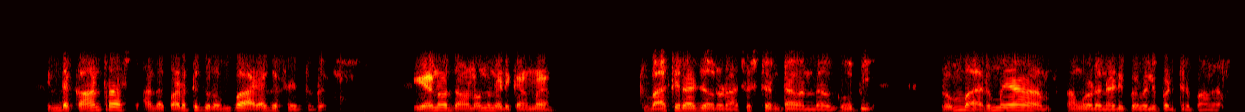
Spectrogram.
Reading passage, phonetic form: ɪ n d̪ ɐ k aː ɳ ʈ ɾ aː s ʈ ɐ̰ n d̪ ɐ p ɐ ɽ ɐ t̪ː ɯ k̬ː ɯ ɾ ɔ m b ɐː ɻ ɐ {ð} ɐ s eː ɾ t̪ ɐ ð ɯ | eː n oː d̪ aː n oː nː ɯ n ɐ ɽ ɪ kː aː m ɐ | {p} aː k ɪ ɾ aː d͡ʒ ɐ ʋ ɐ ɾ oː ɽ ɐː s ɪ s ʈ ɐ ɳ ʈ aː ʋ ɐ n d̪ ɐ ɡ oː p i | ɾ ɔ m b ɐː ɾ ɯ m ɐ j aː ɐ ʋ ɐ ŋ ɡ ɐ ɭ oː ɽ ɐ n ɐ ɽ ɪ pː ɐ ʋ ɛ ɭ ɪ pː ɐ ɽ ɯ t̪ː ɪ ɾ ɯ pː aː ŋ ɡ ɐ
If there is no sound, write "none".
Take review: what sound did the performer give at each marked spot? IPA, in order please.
ɣ, b

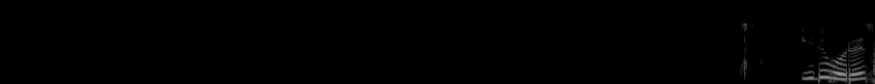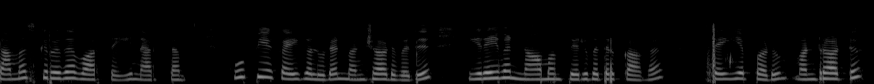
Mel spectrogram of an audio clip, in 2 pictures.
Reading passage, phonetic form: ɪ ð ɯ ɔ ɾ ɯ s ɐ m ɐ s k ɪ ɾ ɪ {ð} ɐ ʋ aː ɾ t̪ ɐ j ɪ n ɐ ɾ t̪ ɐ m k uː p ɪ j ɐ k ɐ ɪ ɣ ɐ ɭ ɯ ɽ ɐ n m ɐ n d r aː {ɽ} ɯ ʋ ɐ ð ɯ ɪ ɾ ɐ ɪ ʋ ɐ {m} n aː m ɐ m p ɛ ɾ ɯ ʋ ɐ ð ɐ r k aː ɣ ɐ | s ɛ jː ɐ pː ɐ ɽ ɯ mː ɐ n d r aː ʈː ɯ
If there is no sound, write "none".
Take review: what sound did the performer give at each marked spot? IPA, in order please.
ð, ɽ, n

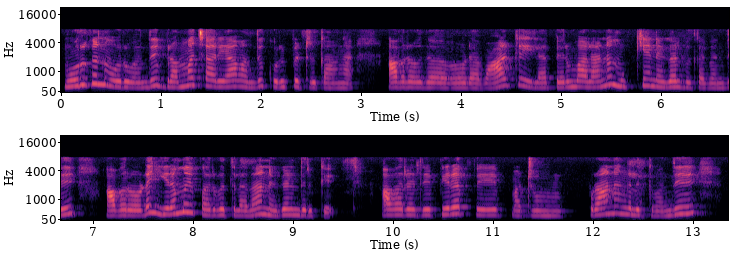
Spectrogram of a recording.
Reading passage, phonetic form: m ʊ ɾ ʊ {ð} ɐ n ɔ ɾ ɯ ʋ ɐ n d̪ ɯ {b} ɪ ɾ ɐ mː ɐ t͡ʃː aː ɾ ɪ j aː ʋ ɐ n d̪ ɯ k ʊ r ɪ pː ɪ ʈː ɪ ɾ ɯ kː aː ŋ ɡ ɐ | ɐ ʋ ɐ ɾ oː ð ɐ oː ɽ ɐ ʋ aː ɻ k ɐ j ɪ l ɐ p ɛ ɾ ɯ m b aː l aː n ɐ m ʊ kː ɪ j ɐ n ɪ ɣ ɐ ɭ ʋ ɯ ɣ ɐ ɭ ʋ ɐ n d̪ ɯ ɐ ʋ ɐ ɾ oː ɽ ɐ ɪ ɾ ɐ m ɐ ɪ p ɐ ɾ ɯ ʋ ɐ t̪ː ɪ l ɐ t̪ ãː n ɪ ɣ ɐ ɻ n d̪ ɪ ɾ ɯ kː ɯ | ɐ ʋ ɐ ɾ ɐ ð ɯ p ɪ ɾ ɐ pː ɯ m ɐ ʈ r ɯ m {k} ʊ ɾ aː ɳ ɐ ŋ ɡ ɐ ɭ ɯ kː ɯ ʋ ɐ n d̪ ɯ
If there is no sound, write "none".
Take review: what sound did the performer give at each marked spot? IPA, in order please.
ɣ, b, p

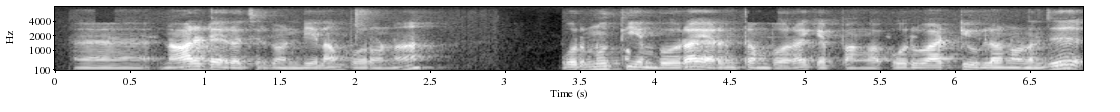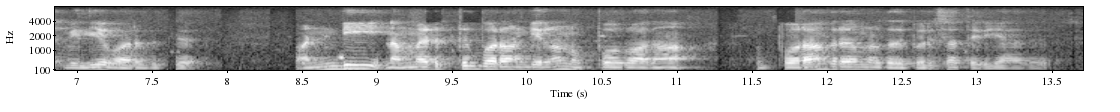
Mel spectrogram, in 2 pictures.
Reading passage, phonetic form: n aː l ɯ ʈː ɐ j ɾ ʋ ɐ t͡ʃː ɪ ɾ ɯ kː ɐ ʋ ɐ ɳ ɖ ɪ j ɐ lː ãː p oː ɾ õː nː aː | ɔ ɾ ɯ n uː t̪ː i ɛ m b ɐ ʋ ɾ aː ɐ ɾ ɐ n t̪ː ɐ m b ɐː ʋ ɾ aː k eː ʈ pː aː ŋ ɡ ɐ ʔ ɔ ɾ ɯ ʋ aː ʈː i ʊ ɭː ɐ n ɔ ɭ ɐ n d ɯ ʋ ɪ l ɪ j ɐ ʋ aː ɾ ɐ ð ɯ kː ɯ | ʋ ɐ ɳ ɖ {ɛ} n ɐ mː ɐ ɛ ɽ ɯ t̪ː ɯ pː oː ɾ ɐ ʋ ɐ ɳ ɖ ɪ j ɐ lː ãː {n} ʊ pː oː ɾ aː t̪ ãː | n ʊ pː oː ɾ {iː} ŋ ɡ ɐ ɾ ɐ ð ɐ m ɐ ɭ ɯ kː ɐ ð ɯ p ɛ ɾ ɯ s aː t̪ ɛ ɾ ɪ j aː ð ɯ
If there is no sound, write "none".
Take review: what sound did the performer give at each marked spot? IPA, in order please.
i, n, aː

